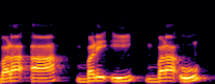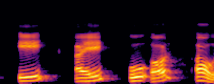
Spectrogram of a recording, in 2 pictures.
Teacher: दीर्घ स्वर जिनको बोलने में 2 मात्रा के बराबर का समय लगता है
